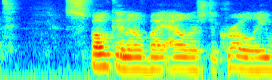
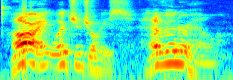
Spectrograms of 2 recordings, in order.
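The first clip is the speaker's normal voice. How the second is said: Saint Peter; 9 dB louder than usual. Acted. Saint Peter asks choice.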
